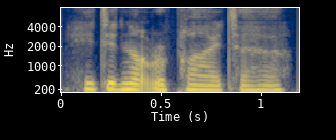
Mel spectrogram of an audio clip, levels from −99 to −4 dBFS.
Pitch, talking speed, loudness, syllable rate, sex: 170 Hz, 300 wpm, -17 LUFS, 6.5 syllables/s, female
